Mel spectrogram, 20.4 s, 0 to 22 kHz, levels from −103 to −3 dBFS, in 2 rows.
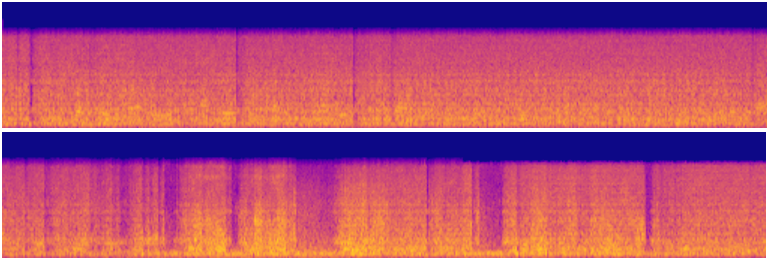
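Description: A delayed copy of the speech runs under the direct signal for the full clip, trailing it by 213 ms at a level roughly 10 dB relative to the speech. This is an echo leak, likely from a far end playing the call on a loudspeaker, where the echo canceller did not fully remove what its microphone picked up and the residue was sent back. It sounds like a doubling a fifth of a second behind each phrase.

Short level dips interrupt the speech at 12.39–12.45 s, 14.2–14.56 s, 16.73–16.81 s and 18.8–18.86 s. These are speech suppressed in double talk. The echo canceller likely treated overlapping speech as echo and attenuated everything while both sides were active. Three of the dips are brief, about 70 ms and around 10 dB deep. The one at 14.2 s lasts roughly 300 ms and drops by about 15 dB. The audio carries nothing above 8 kHz.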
